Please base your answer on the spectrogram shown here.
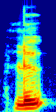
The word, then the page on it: lw7: Apatani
